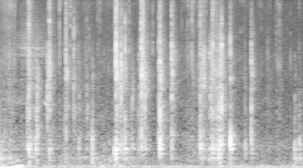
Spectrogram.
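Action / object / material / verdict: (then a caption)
scrape / plastic foil snack packet / plastic foil / none. A small, green, printed plastic foil snack packet, sealed and full, is held by its edges in both hands while the fingers squeeze and crinkle it. This produces a quick run of sharp, bright crackles and rustles over a steady low hum.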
